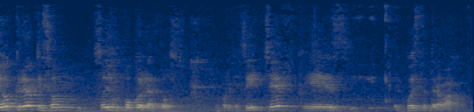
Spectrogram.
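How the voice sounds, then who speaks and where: A man at a very slow pace with long, frequent pauses and big swings in loudness, amid audible room echo and noticeable background noise. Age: 40s. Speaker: chef and restaurant owner. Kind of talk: onstage interview before a live audience. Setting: restaurant event with live audience.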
